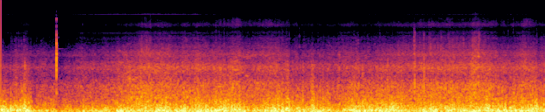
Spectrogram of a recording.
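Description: Wind buffeting a helmet-mounted camera's microphone as a downhill mountain bike runs fast down a dirt singletrack, with steady tyre rumble and rattle over the ground. A sharp click comes just under a second in.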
